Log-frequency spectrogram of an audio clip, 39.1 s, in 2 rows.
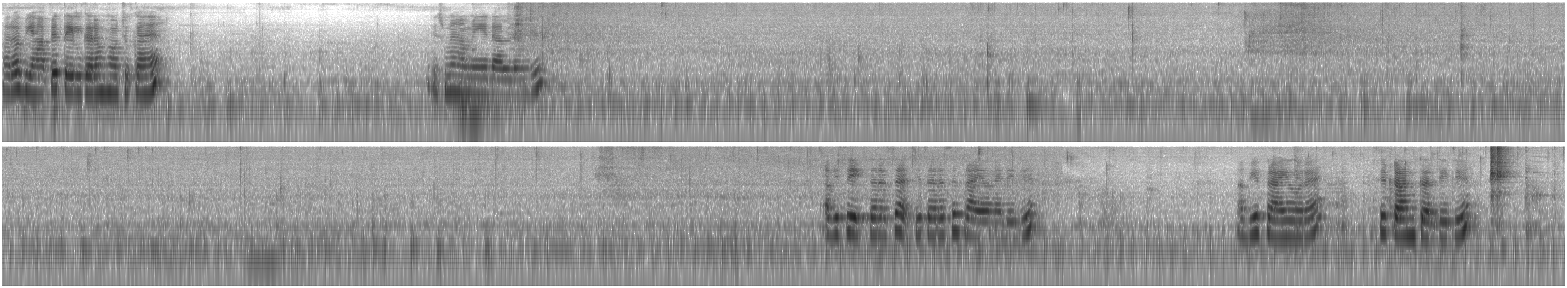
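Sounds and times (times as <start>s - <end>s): battered slices sizzling in oil: 6.2s - 39.0s
slices dropped into hot oil: 38.1s - 39.0s.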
